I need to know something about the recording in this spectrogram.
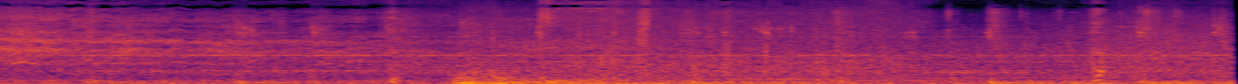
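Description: Hands and boots scrape on rock during a climb.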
